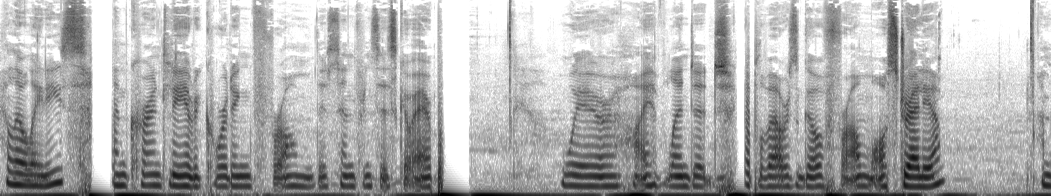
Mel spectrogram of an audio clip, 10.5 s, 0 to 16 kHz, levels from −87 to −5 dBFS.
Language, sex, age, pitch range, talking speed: English, female, 30-49, 190-210 Hz, 125 wpm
